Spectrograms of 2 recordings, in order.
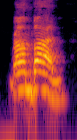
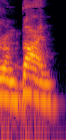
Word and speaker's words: Ramban: So the way you say it is, you have the Rambam, you put the accent on the first syllable, then you have the Ramban. You put the accent on the second syllable.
